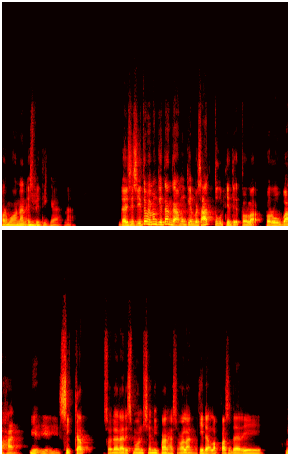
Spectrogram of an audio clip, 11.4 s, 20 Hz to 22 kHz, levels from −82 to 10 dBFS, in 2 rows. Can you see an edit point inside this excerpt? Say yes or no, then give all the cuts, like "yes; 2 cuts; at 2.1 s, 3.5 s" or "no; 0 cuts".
yes; 2 cuts; at 4.4 s, 9.6 s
